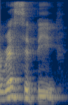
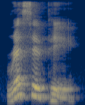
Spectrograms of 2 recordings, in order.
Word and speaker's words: recipe: word means recipe we call it as a recipe this is how we pronounce it recipe you know recipe okay let's get back to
